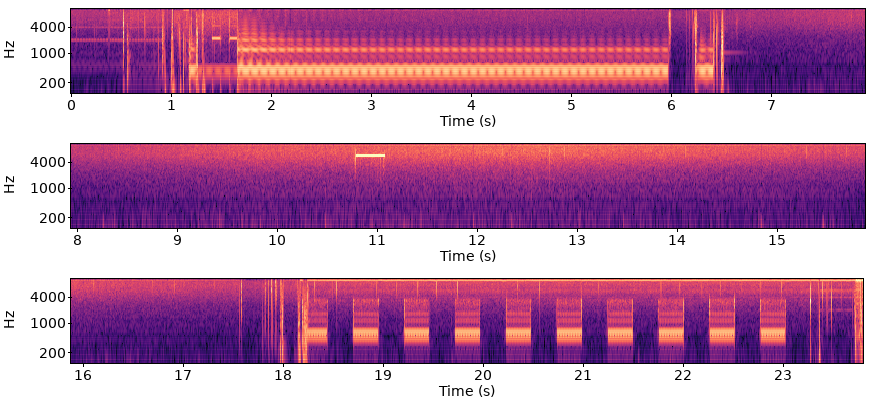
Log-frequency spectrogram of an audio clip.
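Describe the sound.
Telephone trunk tones on a line switching from a directory assistance circuit to a TSPS trunk: a loud steady tone, then a long hissy quiet line with one brief high-pitched beep, then a rapid, loud on-off reorder tone of many pulses.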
